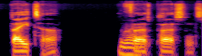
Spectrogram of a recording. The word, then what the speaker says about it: Data: at this data what my name it is pronounced data oh you called me data what's the difference one is my name the other is not what did you think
